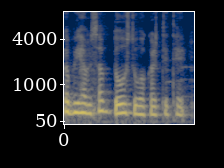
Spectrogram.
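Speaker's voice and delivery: ordinary delivery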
